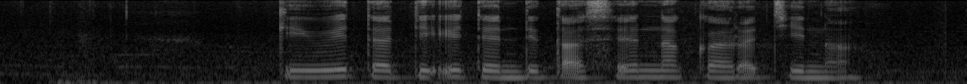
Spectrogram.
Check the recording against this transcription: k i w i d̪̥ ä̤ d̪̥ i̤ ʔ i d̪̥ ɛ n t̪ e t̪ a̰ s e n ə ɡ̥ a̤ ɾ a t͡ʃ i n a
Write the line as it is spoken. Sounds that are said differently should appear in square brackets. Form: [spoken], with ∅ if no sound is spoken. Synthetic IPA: k i w i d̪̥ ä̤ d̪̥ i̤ ʔ i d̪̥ ɛ n t̪ [i] t̪ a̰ s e n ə ɡ̥ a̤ ɾ a t͡ʃ i n a

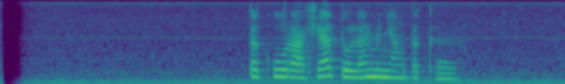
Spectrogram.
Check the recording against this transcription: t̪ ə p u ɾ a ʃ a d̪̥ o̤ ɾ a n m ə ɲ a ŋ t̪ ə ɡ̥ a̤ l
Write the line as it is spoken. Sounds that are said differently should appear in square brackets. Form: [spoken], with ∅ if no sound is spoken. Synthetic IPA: t̪ ə [k] u ɾ a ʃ a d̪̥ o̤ [l] a n m ə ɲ a ŋ t̪ ə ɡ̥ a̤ l

